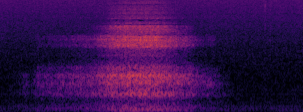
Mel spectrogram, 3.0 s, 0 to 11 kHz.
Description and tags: breathe out (4)
A single breath out
Recorded with AKG condenser microphone M-Audio Delta AP
air, breath, breathing, human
